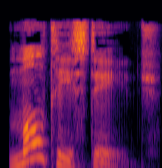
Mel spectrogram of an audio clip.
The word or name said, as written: multistage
